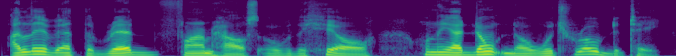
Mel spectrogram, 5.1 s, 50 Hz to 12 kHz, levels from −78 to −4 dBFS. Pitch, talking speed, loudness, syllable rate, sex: 125 Hz, 215 wpm, -19 LUFS, 4.7 syllables/s, male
